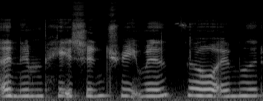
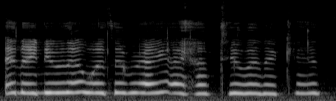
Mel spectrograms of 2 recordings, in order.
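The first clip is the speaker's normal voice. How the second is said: tearful, higher and louder; crying through the words; snotty crying; 5 semitones higher, 5 dB louder than usual. Real, not acted. Mother confessing postpartum panic, tearful.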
